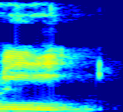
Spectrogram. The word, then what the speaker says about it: Oyámie: Please tell me the correct pronunciation. Oyámie.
